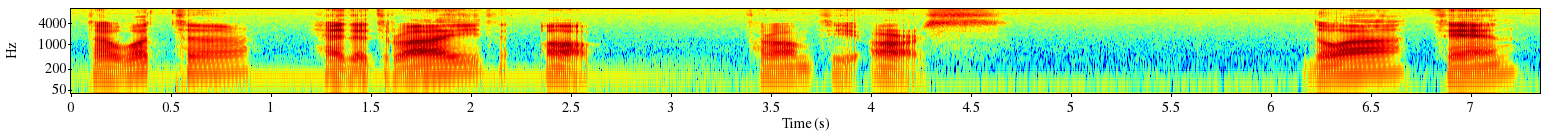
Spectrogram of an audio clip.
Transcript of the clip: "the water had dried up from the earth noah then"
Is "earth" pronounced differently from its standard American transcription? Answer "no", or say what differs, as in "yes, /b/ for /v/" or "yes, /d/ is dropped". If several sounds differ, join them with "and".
yes, /s/ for /θ/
